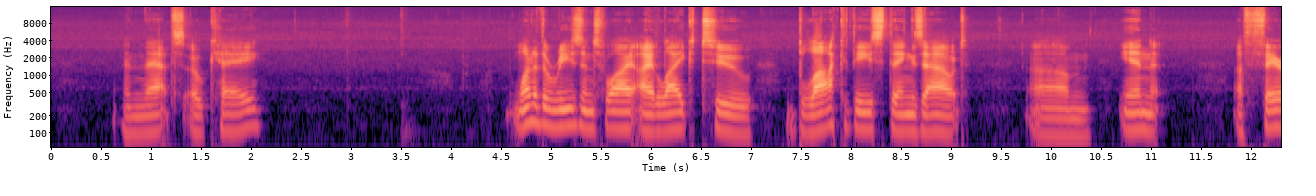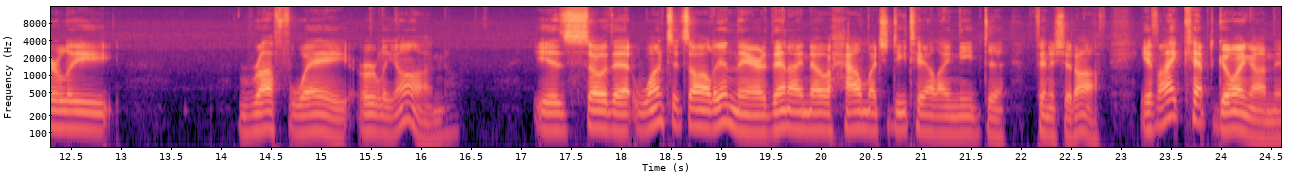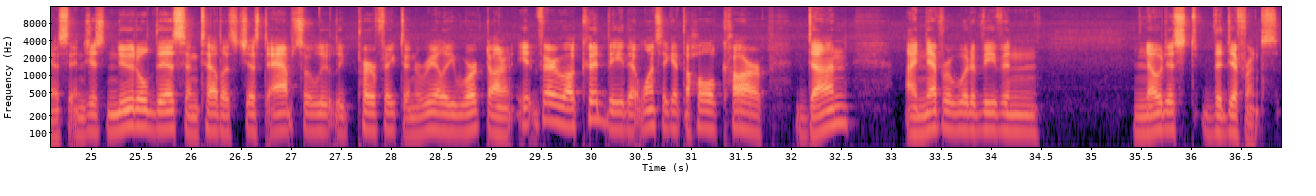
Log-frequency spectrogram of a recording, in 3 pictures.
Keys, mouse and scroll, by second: 3.5 KP_5, 4.2-4.6 scroll down 4, 4.6 middle click, 5.4 shift+c, 6.3 shift+middle click, 6.9 middle click, 8.3 scroll up 4, 8.8 shift+middle click, 10.2 scroll down 1, 12.0 right click, 12.4 middle click, 14.7-15.3 scroll down 6, 15.6 a, 15.8-16.3 scroll up 3, 16.3 shift+middle click, 16.8 middle click, 17.5 shift+middle click.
